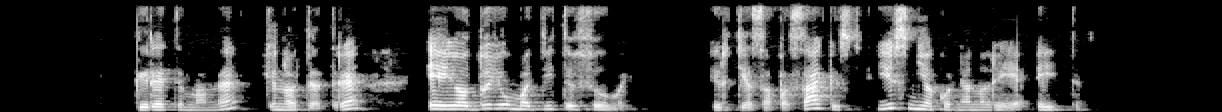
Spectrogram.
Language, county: Lithuanian, Utena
